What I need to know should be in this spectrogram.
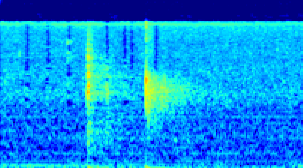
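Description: Billiard balls knock against each other.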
